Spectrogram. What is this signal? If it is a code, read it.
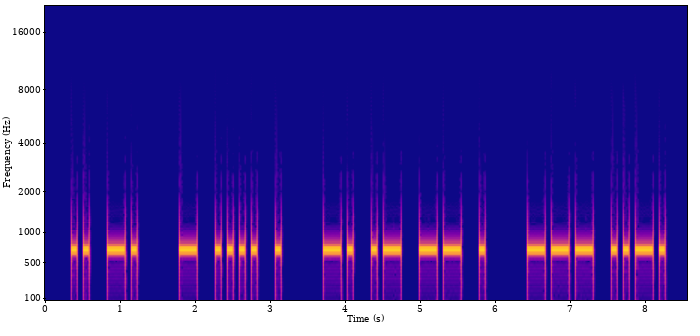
Morse code, heard as a keyed tone, about 15 wpm, 700 Hz. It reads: IN THE NAME OF
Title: Sets of 4 Words 15wpm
